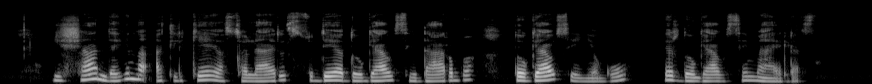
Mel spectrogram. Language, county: Lithuanian, Vilnius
